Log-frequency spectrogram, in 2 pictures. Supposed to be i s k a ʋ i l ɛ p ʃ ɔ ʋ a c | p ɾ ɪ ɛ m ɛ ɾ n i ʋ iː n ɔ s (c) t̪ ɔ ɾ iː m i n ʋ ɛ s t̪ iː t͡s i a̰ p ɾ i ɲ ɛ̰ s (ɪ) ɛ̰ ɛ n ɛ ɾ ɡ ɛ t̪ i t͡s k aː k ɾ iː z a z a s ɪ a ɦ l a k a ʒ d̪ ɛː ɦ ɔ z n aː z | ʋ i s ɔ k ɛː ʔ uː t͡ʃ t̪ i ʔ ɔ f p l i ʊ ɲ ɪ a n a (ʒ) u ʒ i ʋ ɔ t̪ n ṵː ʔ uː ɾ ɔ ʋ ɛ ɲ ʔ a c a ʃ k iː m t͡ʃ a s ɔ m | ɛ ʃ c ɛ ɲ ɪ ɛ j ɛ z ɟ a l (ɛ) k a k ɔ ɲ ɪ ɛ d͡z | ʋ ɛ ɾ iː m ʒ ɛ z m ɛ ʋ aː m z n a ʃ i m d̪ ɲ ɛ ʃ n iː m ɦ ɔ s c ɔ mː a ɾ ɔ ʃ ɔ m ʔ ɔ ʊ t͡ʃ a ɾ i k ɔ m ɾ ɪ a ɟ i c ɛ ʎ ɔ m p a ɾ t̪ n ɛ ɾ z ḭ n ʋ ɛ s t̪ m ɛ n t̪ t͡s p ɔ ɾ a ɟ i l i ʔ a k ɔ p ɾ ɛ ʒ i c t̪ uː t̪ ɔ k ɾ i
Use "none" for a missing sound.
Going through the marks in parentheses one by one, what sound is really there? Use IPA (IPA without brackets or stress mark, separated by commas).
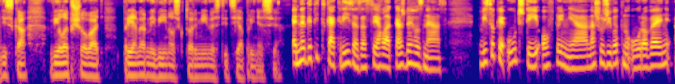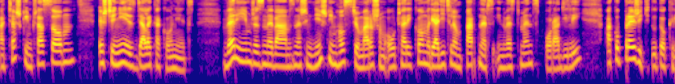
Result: k, ɪ, ʃ, ɛ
